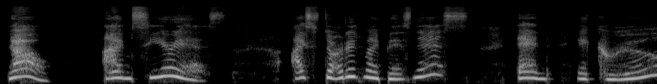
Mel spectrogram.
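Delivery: mock baby talk, high and slow; teenage upspeak, soft and stretched out; Jamie Kern Lima. Host imitates guest insisting she's serious, in mocking baby talk. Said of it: "The baby talk".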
